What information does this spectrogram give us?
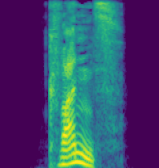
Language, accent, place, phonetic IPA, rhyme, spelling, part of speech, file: German, Germany, Berlin, [kvant͡s], -ant͡s, Quants, noun, De-Quants.ogg
- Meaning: genitive singular of Quant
